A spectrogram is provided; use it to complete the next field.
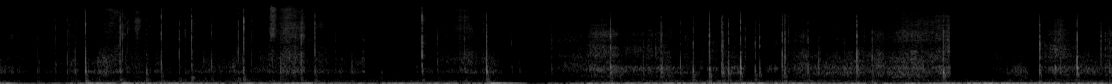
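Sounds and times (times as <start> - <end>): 
gentle scratchy tapping on books: 0.0 - 9.6, 10.3 - 11.1.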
